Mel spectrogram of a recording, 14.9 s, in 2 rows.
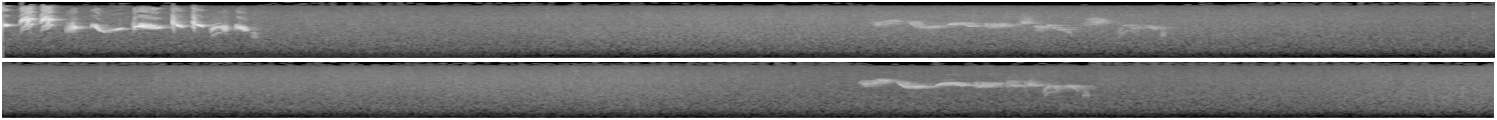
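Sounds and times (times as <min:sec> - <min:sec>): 
common whitethroat song: 0:00.0 - 0:01.3.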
